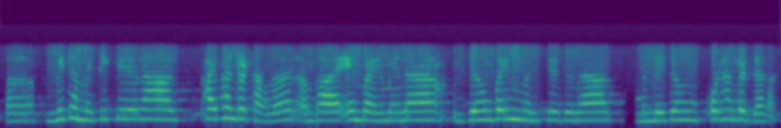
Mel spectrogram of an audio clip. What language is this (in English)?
Bodo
